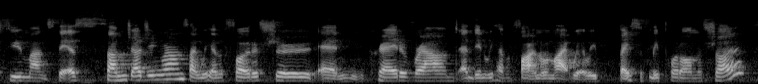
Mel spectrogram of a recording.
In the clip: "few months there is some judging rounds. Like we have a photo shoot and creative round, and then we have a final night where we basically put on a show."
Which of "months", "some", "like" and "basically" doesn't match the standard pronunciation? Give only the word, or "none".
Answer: none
